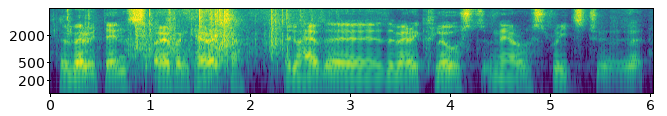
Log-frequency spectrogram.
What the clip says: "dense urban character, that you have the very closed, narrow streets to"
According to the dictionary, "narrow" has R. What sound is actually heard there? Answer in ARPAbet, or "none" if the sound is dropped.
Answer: R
